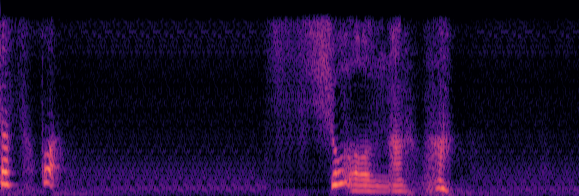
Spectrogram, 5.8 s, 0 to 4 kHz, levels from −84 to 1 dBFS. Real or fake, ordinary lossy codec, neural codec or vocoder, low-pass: fake; none; codec, 16 kHz in and 24 kHz out, 0.4 kbps, LongCat-Audio-Codec, fine tuned four codebook decoder; 3.6 kHz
